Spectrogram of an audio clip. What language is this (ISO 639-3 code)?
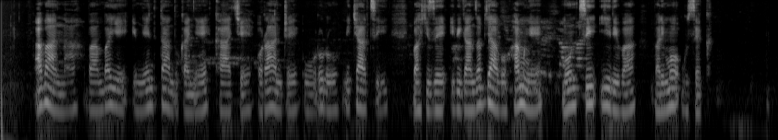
kin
